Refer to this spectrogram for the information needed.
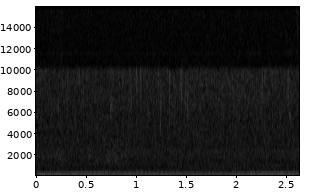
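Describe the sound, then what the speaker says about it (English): Steady rain pours in the SWGEmu game world, a dense, even hiss with a low rumbling bed holding constant throughout, with no voices over it. "Oh, fucking rain came back."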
